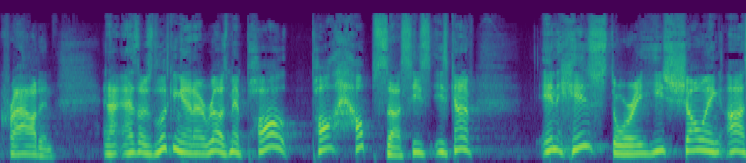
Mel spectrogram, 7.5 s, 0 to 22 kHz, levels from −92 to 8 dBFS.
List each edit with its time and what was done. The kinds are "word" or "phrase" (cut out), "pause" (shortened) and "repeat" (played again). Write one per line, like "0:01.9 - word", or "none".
none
